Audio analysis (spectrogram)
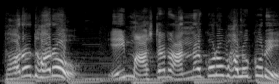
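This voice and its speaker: A woman's voice: very high-pitched, animated, brisk, a bit bright. A woman voicing a doting, eager male fox husband in a cartoon, with a coaxing, repetitive way of talking. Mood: reassuring, determined. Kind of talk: exaggerated cartoon dialogue. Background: background music.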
